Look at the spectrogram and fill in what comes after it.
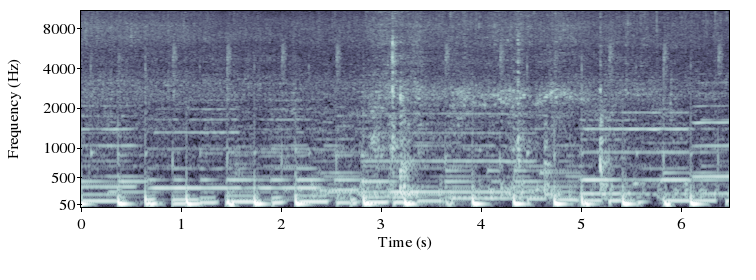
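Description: Chicken curry with potatoes sizzling in a kadai as a metal spatula stirs and scrapes it, with scattered sharp scrapes. Background music with a steady beat plays under it.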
